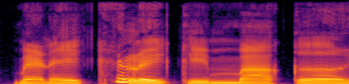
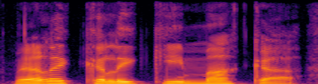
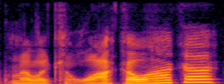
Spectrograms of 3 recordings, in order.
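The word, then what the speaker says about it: Mele Kalikimaka: Melikalikimaka. I'm probably not even saying it right, and I'm probably over-pronouncing it, but I wanted to get it right, because when I first read it, I was like, Melikawakawaka?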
